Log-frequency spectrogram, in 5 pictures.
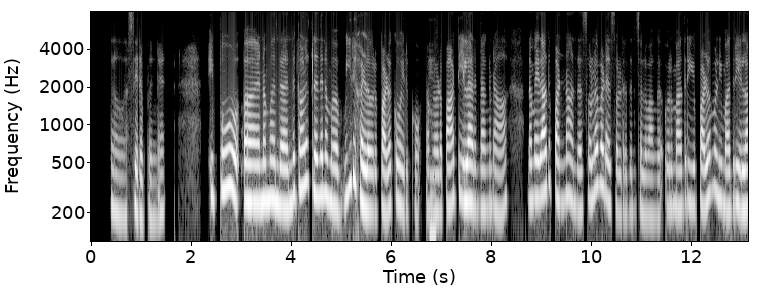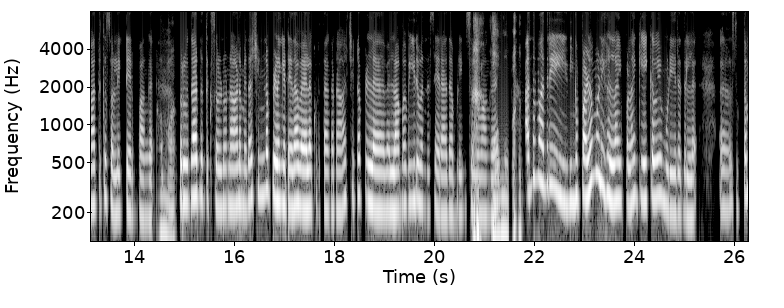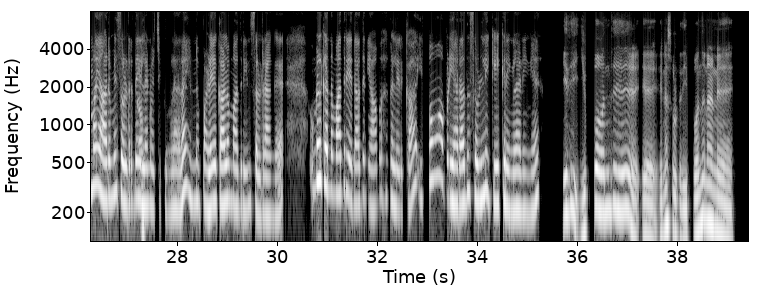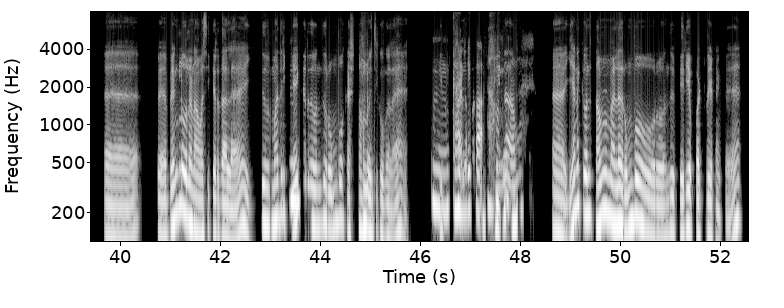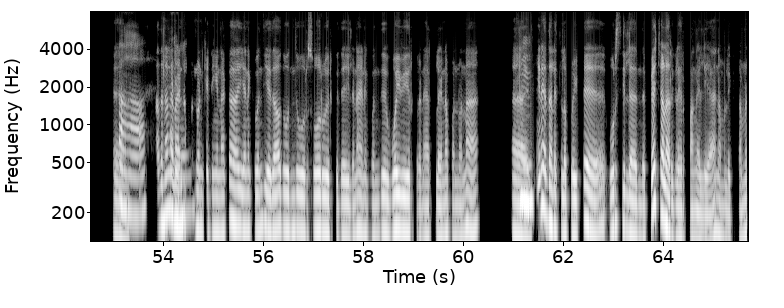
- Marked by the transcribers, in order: chuckle; laugh
- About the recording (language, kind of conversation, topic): Tamil, podcast, தாய்மொழி உங்கள் அடையாளத்திற்கு எவ்வளவு முக்கியமானது?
